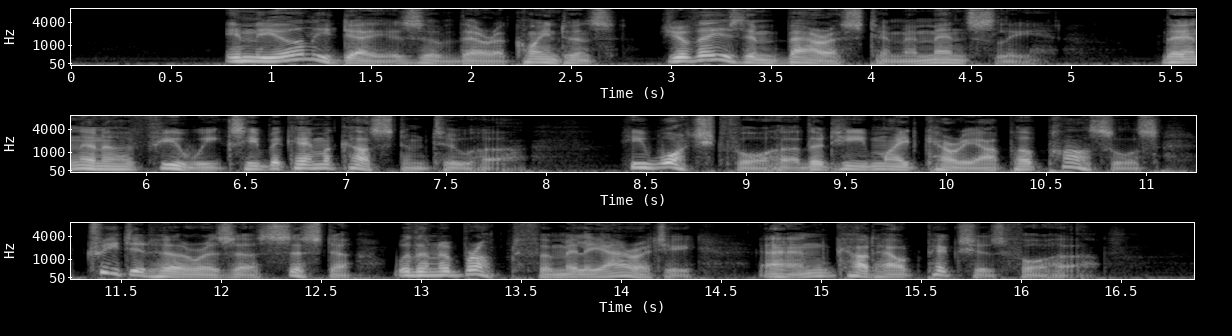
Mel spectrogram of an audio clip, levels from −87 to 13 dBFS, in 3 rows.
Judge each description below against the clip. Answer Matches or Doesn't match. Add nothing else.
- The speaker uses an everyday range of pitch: Doesn't match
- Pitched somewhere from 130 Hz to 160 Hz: Doesn't match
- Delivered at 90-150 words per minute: Doesn't match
